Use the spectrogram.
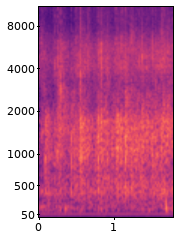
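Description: A church audience claps steadily at the pastor's request, a dense, even wash of many hands with no single claps standing out, holding at a fairly constant loudness throughout.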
